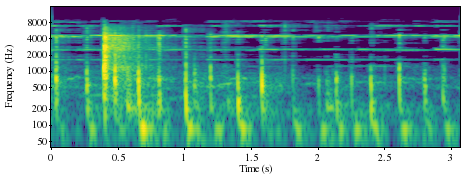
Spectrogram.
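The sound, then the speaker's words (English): Bells on camels being driven away clink in a steady, rhythmic patter, their bright metallic ringing tones lingering between strikes as the jangling fades away into the distance. No voices are heard. “As I stood and listened to the camel bells fade away in the distance, I wondered if it might not be a glorious thing to go to Kafiristan and be a king.”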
